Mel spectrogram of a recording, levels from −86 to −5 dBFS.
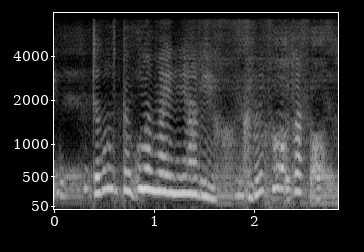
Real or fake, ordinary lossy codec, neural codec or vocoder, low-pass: fake; MP3, 48 kbps; codec, 16 kHz, 0.5 kbps, FreqCodec, smaller model; 7.2 kHz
